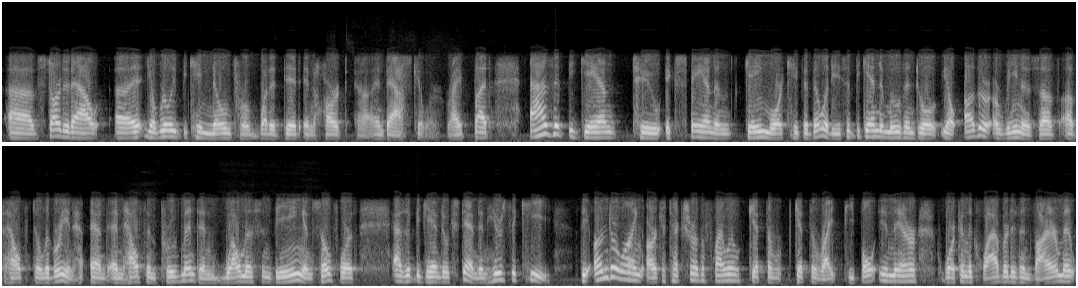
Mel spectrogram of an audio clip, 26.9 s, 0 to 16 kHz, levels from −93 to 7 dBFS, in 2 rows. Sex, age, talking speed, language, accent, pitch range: male, 50-69, 185 wpm, English, American, 120-140 Hz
